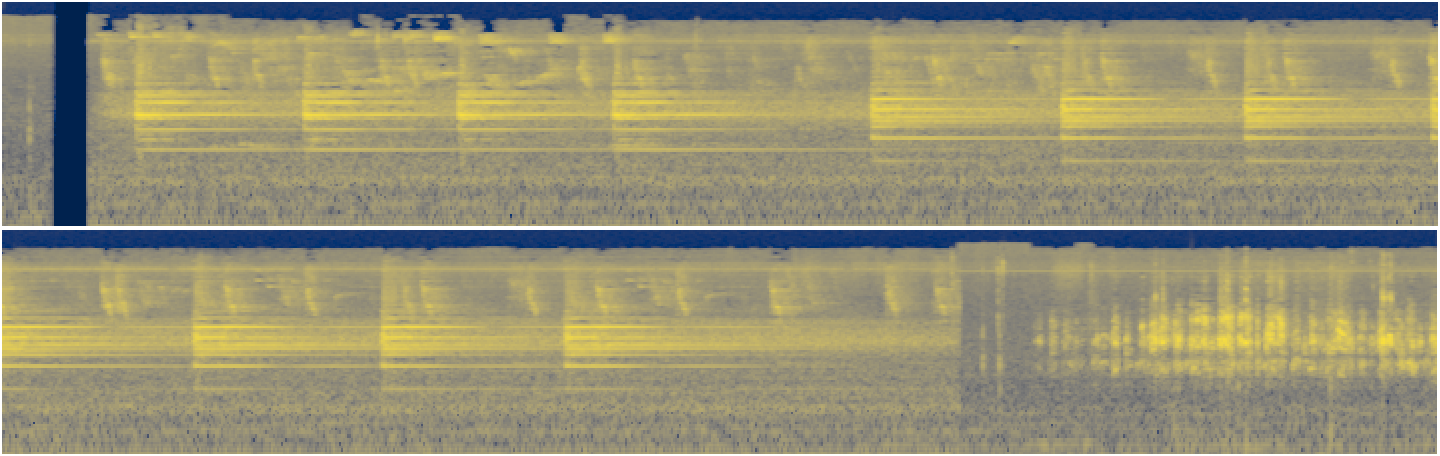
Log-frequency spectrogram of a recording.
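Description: Church bells tolling, one stroke about every two seconds with each stroke ringing out and fading: four strokes of one bell, then seven strokes of a second bell with a different pitch. Faint bird chirps sound throughout. Near the end, hens cluck.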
